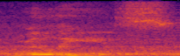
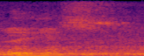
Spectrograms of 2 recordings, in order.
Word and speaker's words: Willys: one 30 f scale Willies or Willis depending on how you prefer to pronounce it uh MB Jeep build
